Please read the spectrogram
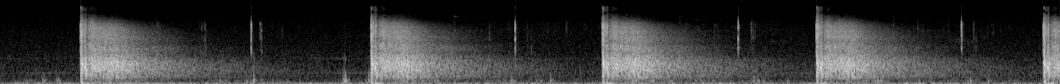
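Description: HK P30SK 9mm pistol firing four slow, aimed shots about two to three seconds apart, each crack followed by a long echoing decay.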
